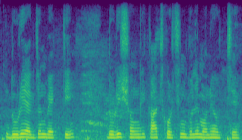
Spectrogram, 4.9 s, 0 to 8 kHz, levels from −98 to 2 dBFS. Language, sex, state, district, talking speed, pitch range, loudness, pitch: Bengali, male, West Bengal, Alipurduar, 125 wpm, 170-180 Hz, -16 LUFS, 175 Hz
